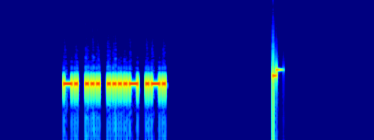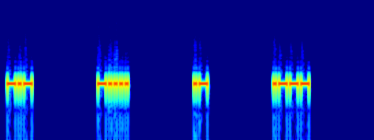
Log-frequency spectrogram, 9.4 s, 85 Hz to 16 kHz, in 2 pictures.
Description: Morse code, heard as a keyed tone, about 36 wpm, spaced as for 15 wpm, 700 Hz. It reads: NS4R K6AJ
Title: USA Call Signs - 4 Characters - 8x Character Spacing - 35wpm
